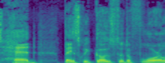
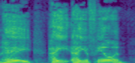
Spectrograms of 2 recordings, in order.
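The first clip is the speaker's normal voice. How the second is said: cheerful greeting; 10 semitones higher, 3 dB louder than usual. Retold or imitated. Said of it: "this teacher had said".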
